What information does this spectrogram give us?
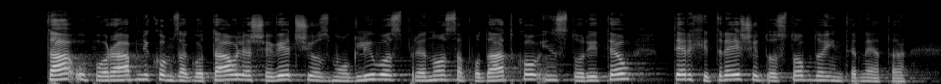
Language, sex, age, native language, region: Slovenian, female, 50-59, Slovenian, Savinja region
